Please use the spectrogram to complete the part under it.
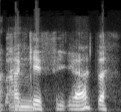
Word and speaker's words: ma che figata: Ma che figata. – Ma che figata. That's how you say it. It's like Italian for like, oh my god, so fucking cool.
